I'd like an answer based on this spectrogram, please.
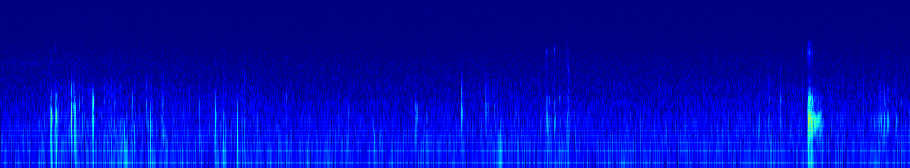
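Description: Scattered soft gurgles and brief squelching rumbles over quiet background noise; ordinary bowel sounds from digestion.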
